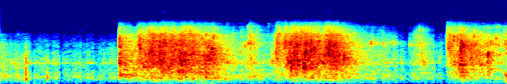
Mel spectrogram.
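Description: Indian pennywort leaves are washed by hand in water, making close sloshing and splashing in several surges separated by brief lulls, with faint background noise.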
